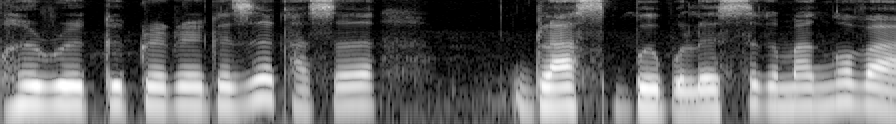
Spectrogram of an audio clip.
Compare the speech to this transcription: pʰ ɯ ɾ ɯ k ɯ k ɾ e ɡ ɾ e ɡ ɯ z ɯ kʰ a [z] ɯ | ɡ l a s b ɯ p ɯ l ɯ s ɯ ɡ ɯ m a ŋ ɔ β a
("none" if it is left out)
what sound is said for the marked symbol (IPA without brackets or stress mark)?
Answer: s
